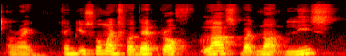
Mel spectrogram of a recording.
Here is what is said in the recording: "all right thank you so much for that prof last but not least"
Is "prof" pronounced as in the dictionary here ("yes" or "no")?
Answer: yes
